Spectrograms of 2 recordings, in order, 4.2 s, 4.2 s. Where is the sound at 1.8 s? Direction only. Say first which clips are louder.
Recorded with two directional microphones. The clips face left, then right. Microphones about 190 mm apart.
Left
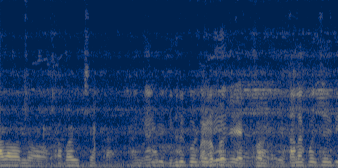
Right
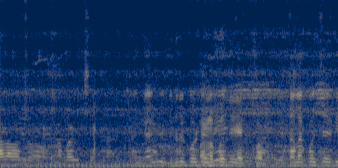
Left 1 dB; centre (ahead or behind).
